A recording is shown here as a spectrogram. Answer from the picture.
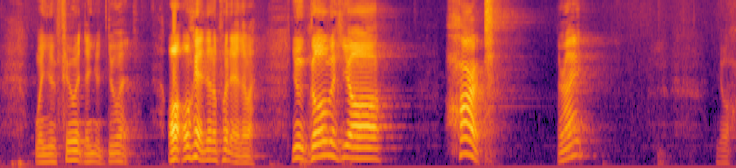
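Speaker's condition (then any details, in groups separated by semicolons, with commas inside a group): Cleft palate; congenital cleft palate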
